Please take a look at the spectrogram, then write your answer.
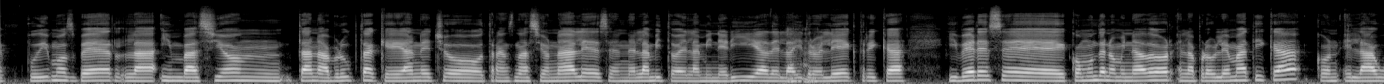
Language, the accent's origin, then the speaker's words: Spanish; Nayarit, Mexico; nosotros salimos del estado de Nayarit, el cual es costa occidente. Digamos que más o menos está casi a la mitad del país.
